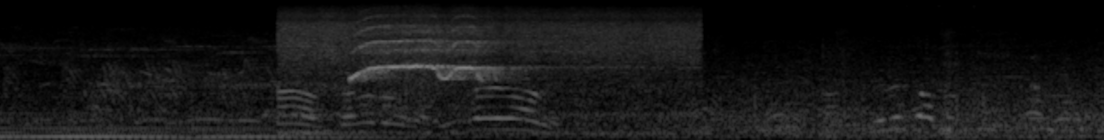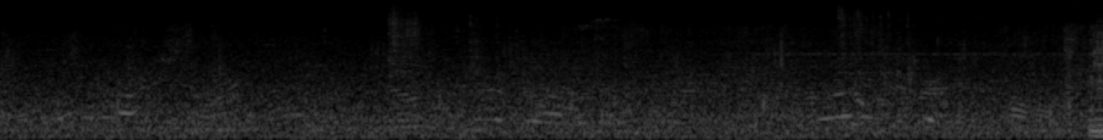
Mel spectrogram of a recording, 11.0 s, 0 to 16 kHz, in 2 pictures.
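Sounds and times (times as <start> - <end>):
train whistle blowing: 1.4 - 3.5
steam hissing: 1.4 - 3.6.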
